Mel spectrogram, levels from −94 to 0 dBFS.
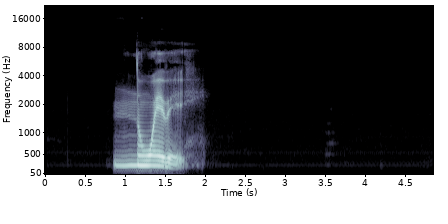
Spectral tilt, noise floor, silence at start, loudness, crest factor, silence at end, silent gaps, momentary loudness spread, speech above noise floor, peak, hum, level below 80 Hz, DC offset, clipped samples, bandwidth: -5 dB/octave; -84 dBFS; 0.85 s; -16 LUFS; 20 dB; 3.05 s; none; 15 LU; 68 dB; -2 dBFS; none; -72 dBFS; under 0.1%; under 0.1%; 7.8 kHz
